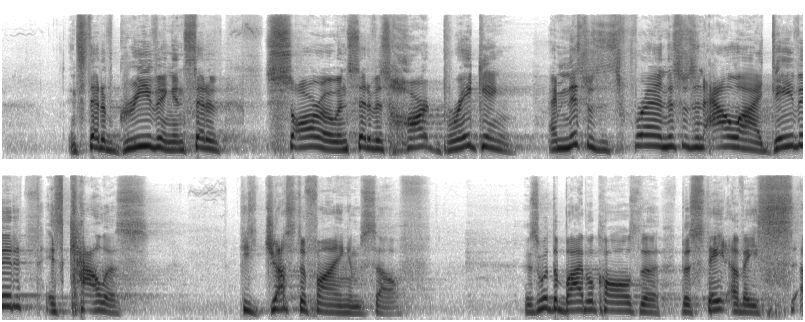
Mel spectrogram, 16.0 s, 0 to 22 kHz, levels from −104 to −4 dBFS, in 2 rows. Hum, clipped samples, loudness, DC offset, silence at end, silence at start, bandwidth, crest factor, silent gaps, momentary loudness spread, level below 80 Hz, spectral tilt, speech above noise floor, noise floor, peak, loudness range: none; under 0.1%; -20 LUFS; under 0.1%; 0 s; 0.65 s; 16.5 kHz; 18 dB; none; 11 LU; -70 dBFS; -4.5 dB/octave; 41 dB; -61 dBFS; -2 dBFS; 5 LU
